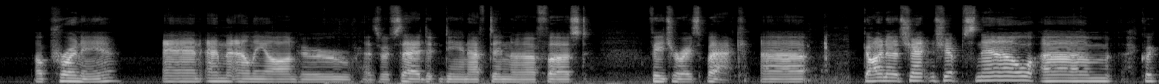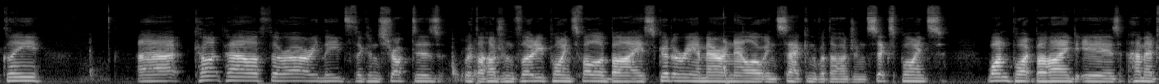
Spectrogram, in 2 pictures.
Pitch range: 130-155 Hz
